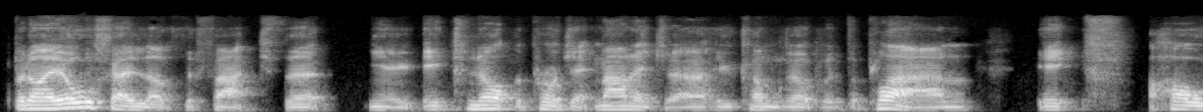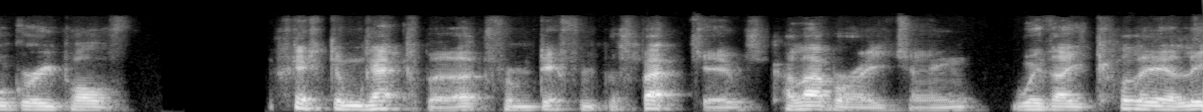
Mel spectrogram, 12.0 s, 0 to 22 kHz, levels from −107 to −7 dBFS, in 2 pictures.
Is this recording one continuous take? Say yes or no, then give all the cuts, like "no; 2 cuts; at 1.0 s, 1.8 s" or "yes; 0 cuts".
yes; 0 cuts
